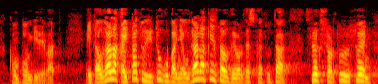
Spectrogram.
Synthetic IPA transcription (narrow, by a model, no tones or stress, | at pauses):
ko̞mpo̞mbið̞e̞̰β̞a̰t̪ | e̞t̪auðalakajpat̪uðit̪uɣuβaɲauðalake̞zd̪awð̞e̞o̞ɾðe̞skat̪ut̪asue̞kso̞ɾt̪uðusue̞n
